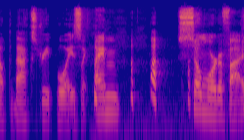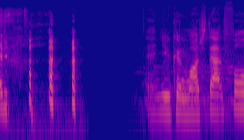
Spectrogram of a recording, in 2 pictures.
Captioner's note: laughter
